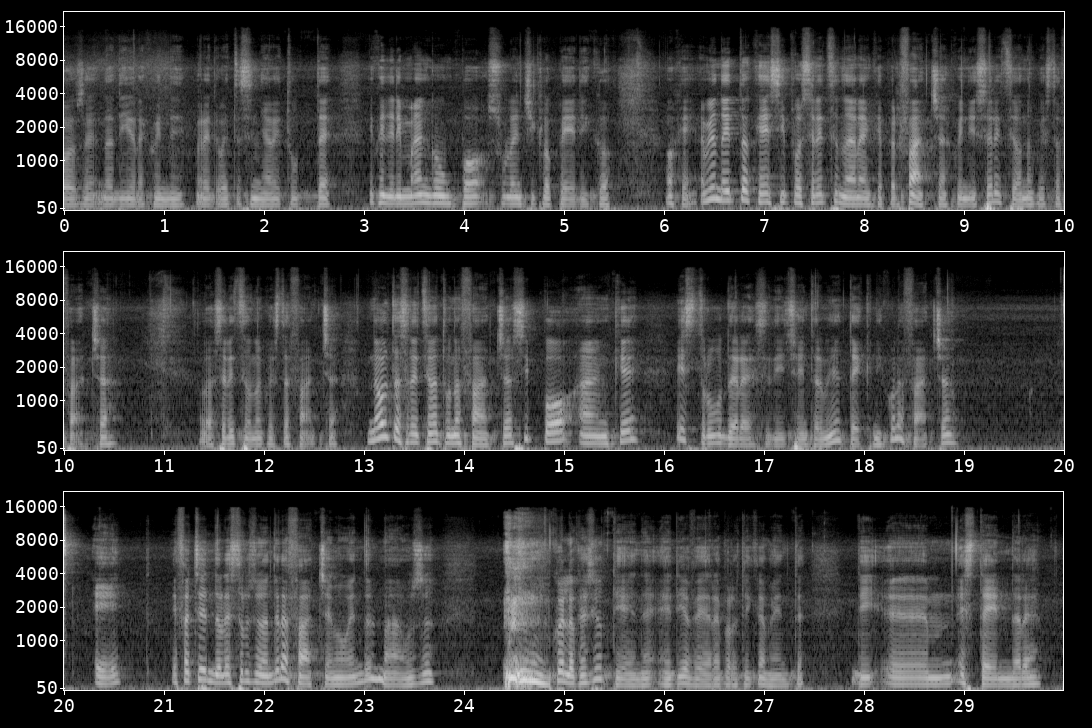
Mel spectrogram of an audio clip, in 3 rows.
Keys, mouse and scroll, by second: 7.3 click, 8.9 right click, 11.6 right click, 12.5 right click, 14.8 right click, 20.4 e, 27.5 click, 28.2-28.8 scroll down 3, 29.8 right click.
